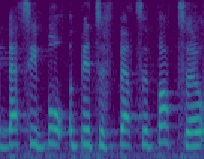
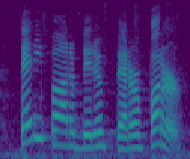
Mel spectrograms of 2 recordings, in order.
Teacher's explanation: the Americans flap the t sound? It sounds like an almost d sound.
